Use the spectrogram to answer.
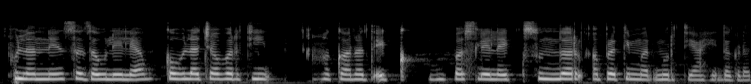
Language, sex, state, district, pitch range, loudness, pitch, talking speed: Marathi, female, Maharashtra, Sindhudurg, 225-250 Hz, -24 LUFS, 240 Hz, 110 wpm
